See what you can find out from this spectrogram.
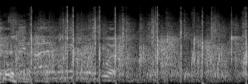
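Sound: applause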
